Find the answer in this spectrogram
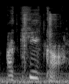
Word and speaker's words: Aqiqah: see gole my pronounce things so it is pronounced AK akika right now it's basically this my coworker is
